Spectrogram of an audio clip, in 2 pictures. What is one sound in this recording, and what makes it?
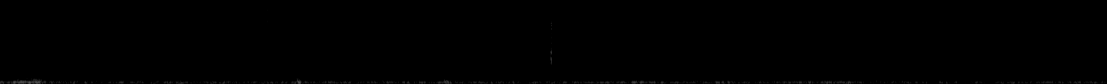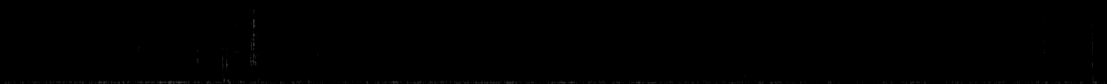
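Cards rustle and slide against each other as they are handled.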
